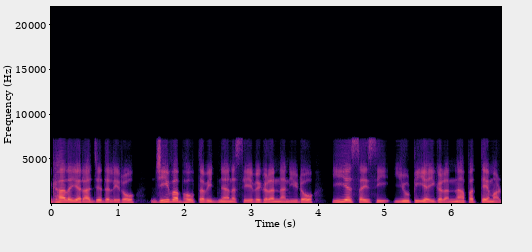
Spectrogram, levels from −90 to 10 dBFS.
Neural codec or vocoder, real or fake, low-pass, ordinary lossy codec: codec, 16 kHz, 0.3 kbps, FocalCodec; fake; 7.2 kHz; none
